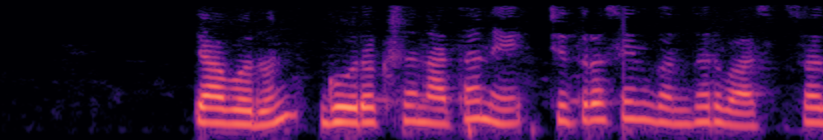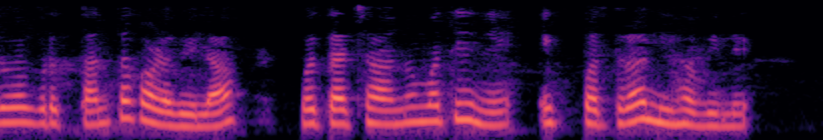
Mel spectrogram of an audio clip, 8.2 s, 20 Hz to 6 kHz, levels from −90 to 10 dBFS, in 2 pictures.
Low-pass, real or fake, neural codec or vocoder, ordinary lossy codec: 5.4 kHz; real; none; MP3, 32 kbps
